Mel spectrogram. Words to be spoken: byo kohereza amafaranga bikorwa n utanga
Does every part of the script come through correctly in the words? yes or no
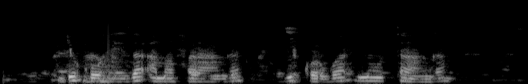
yes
